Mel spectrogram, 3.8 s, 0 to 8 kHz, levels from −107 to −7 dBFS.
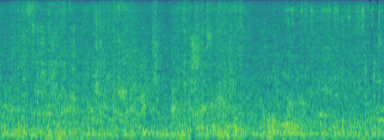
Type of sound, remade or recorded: remade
